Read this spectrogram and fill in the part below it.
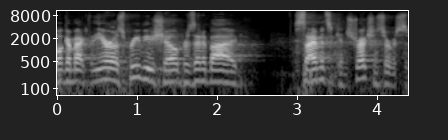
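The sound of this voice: A hoarse, put-on character voice from a man, fairly high-pitched and monotone, with flat intonation at a very fast pace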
